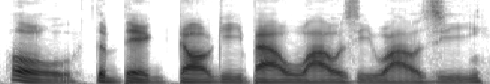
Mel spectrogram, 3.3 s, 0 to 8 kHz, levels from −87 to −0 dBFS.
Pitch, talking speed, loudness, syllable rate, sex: 90 Hz, 75 wpm, -20 LUFS, 3.5 syllables/s, male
